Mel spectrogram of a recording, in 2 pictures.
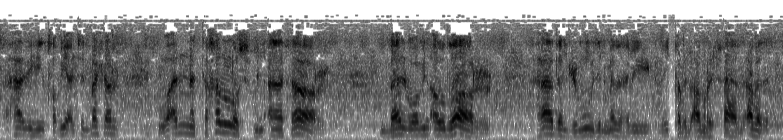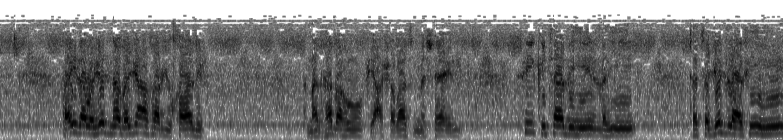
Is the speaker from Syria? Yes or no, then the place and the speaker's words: yes; Syria; وأنا كما يقولون عندنا في سوريا العبد الفخير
